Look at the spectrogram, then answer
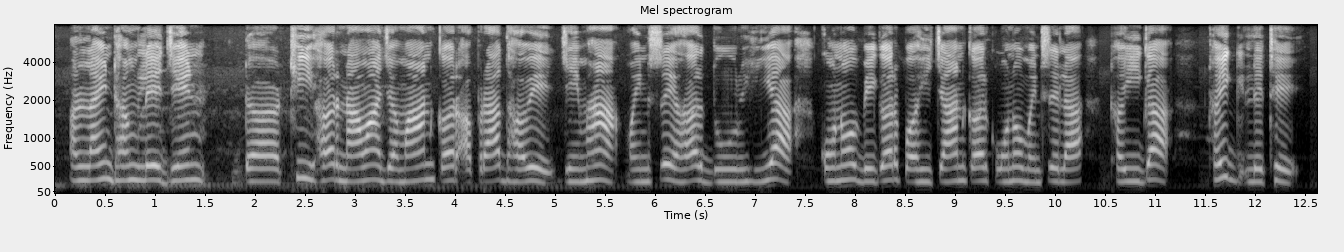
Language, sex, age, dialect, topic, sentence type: Chhattisgarhi, male, 25-30, Northern/Bhandar, banking, statement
